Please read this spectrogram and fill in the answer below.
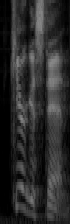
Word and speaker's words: Kyrgyzstan: wanted to check here how do you pronounce this properly just so i'm not uh butchering it every single time kyrgyzstan kyrgyzstan that's how we'll pronounce it so this is interesting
